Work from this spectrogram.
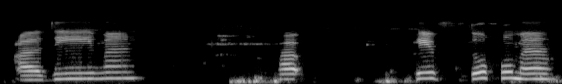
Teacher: हरूफ मद्दा जब आएगा हिफ्ज़ुहुमा एक अलिफ के बराबर हम इसको लंबा करेंगे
